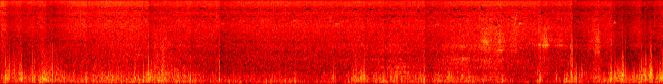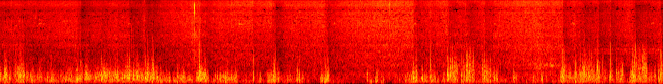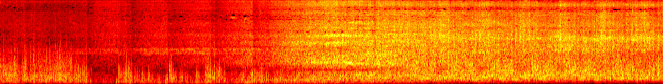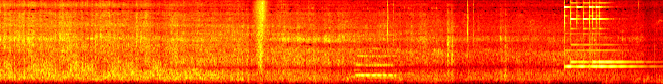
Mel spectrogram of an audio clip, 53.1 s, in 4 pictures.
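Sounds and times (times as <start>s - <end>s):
train wheels rumbling on rails: 0.0s - 51.0s
locomotive horn blasts: 46.8s - 47.8s.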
